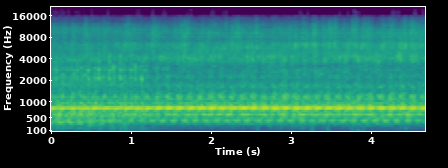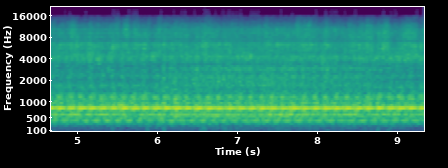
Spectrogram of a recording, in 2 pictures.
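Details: Cutting chatter on an old WW2-era Fischer lathe, first cut after swapping the slipping flat belt for a V-belt: piercing steady ringing squeal with fast rattling, about two beats a second, through the cut; owner judges the result pretty bad.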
